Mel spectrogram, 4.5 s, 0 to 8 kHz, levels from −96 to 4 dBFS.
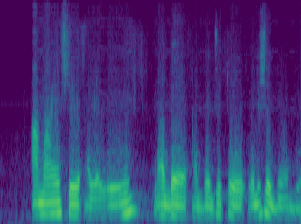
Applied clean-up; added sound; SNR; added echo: neural separator model SepFormer DNS4.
